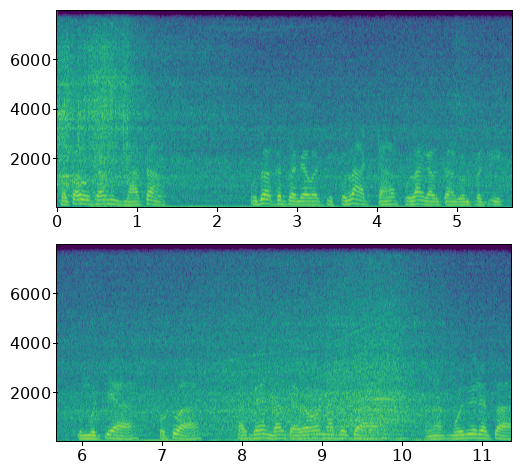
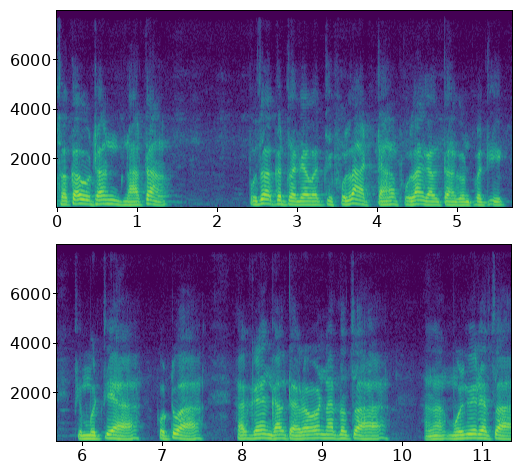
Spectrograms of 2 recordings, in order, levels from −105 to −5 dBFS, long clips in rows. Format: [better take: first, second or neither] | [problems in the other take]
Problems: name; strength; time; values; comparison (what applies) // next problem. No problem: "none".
second | background sound (Engine starting); 4 dB below the speech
